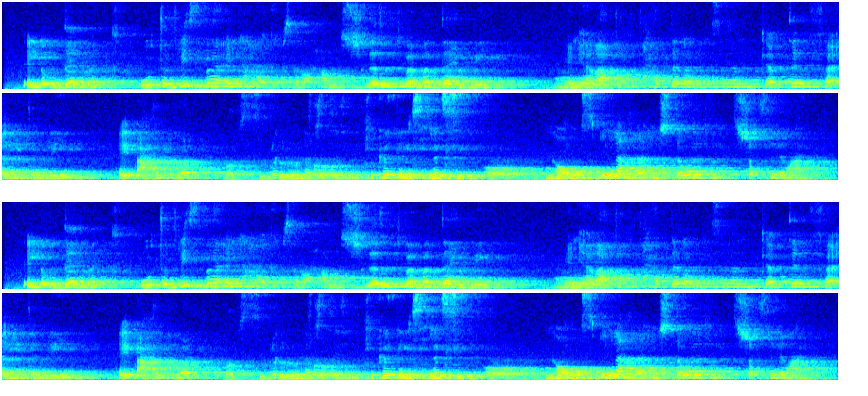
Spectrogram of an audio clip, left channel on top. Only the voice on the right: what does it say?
حقيقي.
مم.
نفس الكلام
فعلا
اه اه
